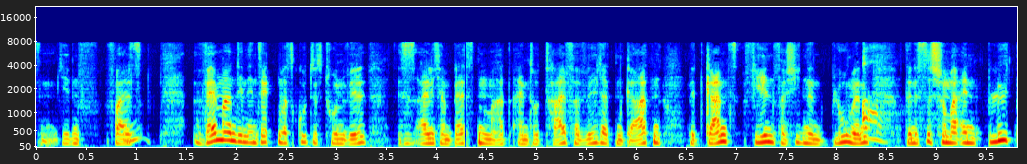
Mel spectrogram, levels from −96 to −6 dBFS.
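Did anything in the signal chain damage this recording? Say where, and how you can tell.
Yes. In the wiring or mix-down, channel delay (comb filtering) runs throughout. One channel arrives roughly 5 ms late before the mono sum, giving a hollow tone. A spectrogram shows evenly spaced dark notch bands from around 100 Hz upward.

On the network, packet loss on an ADPCM call occurs at 4.28–4.35 s. The waveform shows a hard-edged 20 ms silent gap, consistent with one lost packet. The mistracked decoder then brings the sound back slightly distorted before settling.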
